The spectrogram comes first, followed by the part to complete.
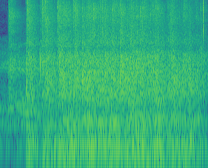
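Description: Applause from a chamber of legislators: hands clapping with thuds of desk-thumping mixed in. It builds about half a second in as a dense patter and fades at the end.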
